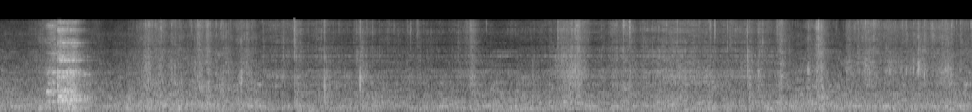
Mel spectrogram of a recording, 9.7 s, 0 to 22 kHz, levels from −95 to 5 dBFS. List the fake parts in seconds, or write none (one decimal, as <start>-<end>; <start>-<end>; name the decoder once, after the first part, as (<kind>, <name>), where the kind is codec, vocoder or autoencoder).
2.6-7.8 (codec, SNAC)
